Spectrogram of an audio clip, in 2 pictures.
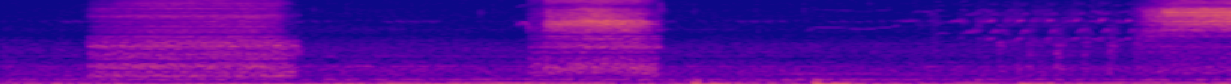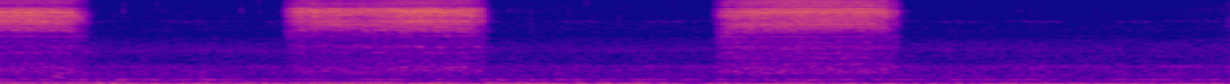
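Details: Hungry barn owl nestlings in a monitored nest box in Israel beg while their mother feeds them in April. Repeated rasping, hiss-like screeches last under a second each, with quiet gaps and faint clicking between bursts.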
